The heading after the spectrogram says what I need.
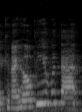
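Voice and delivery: high, cooing offer of help; sing-song helpful adult. Retold or imitated. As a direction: talk sweetly to a toddler. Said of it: "Robin and everyone would say".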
